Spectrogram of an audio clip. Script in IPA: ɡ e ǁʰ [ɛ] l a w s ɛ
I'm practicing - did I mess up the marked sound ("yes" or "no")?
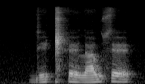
no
